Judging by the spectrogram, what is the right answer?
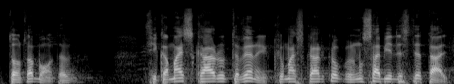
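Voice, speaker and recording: A man's voice: mid-range voice, expressive, fast talker. A man giving a medical lecture to students, answering their questions with everyday analogies and often checking that they understand. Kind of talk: classroom lecture with Q&A.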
